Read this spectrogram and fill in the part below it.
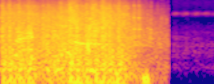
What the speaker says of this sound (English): the gangsters start firing at the house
